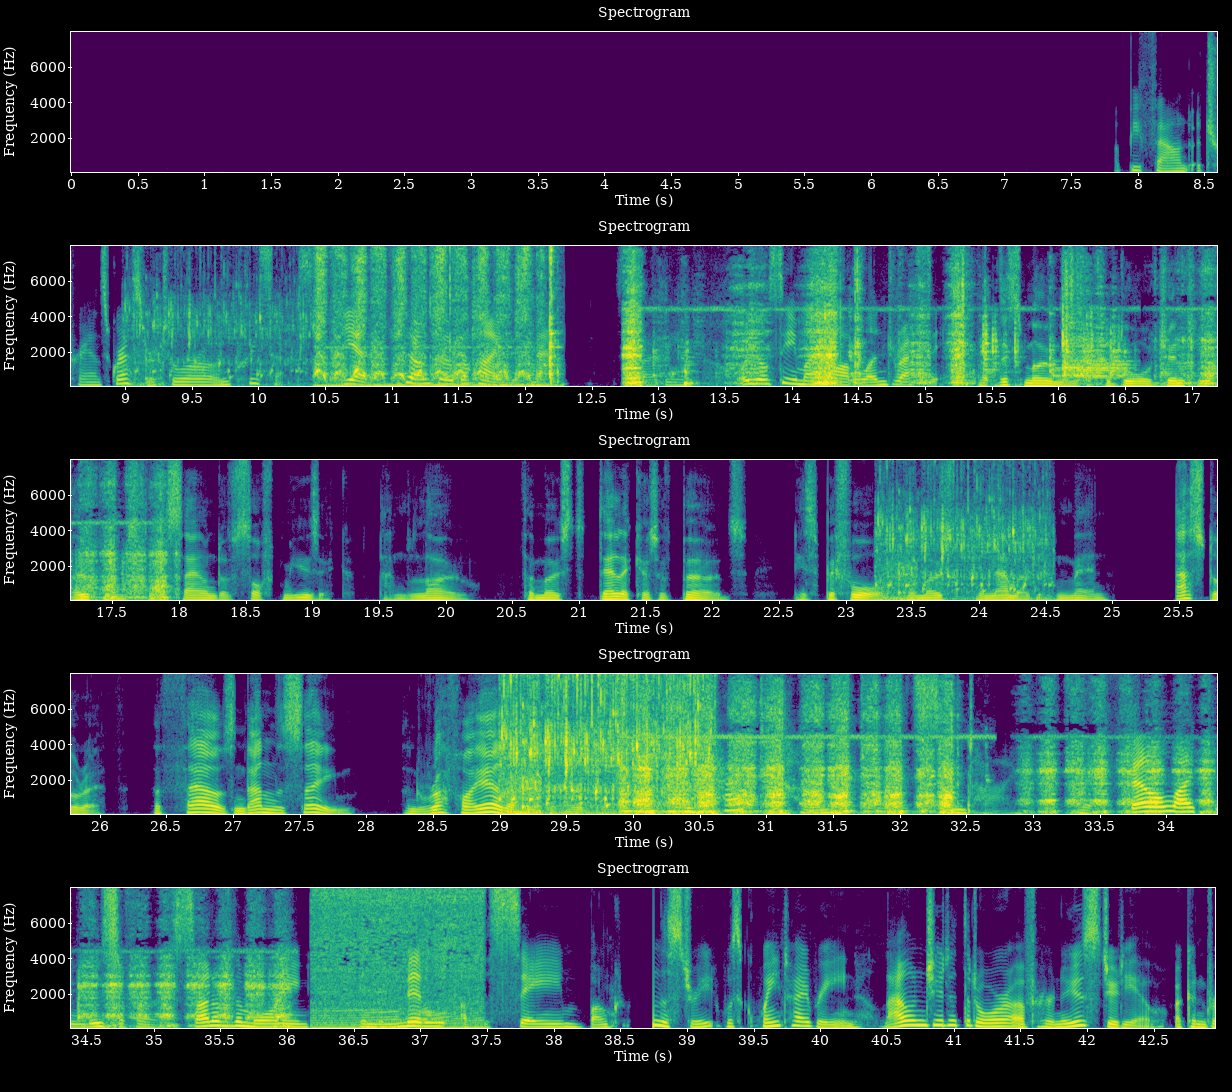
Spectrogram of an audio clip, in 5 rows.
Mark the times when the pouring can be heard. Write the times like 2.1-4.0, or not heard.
8.9-10.6, 23.2-24.6, 28.9-30.6.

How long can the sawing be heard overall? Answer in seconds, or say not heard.
15 s.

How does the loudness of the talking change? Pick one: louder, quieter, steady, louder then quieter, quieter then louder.
louder.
